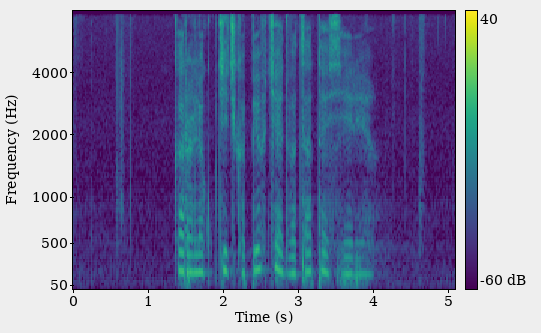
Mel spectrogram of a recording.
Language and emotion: Russian, neutral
